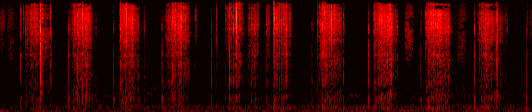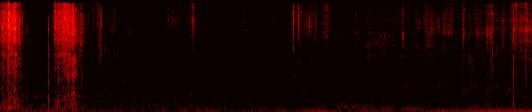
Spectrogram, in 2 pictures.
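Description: Nail tips are filed across a long emery board nail file, giving a run of quick, bright scratchy rasps at a fairly steady pace for about six seconds. The strokes then fade to fainter, sparse scrapes over a low background hum.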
